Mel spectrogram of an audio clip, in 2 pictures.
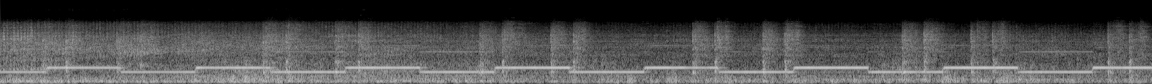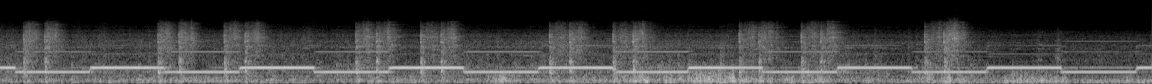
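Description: Passenger train coaches rolling past close by: a steady rumble of wheels on rail with sharp clacks in quick pairs as the bogies cross a rail joint. Over it an electronic two-tone alarm alternates high and low evenly, about once every second and a half.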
